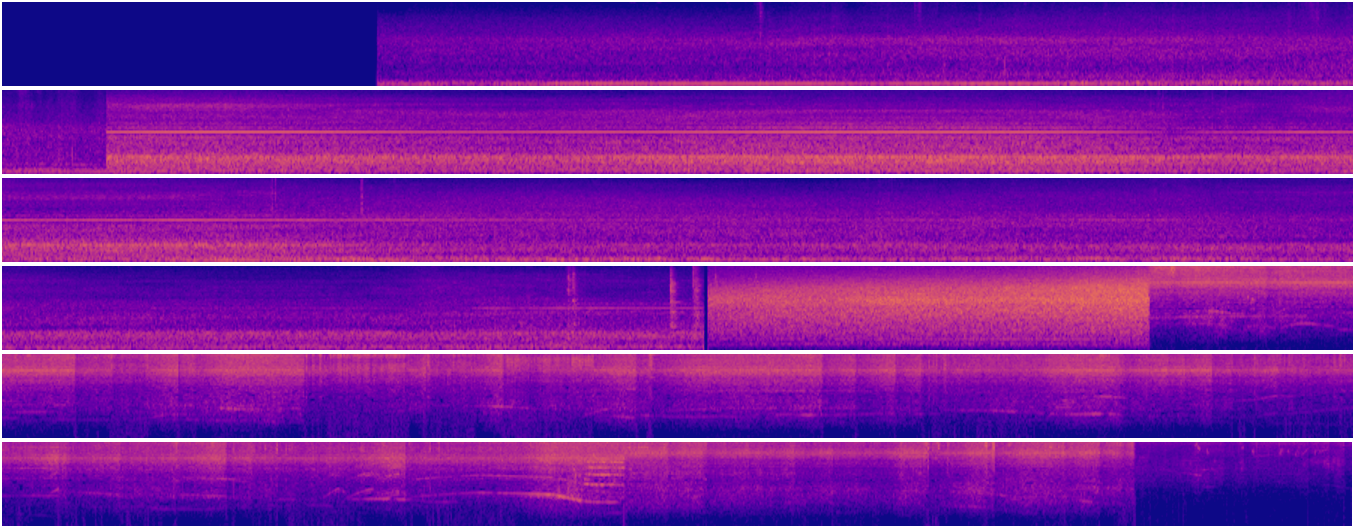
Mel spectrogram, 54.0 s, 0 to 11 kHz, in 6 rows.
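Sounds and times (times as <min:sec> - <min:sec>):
steady hum with high whine: 0:07.3 - 0:34.7
welding arc crackling hiss: 0:31.5 - 0:54.0.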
